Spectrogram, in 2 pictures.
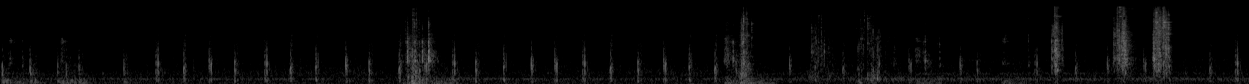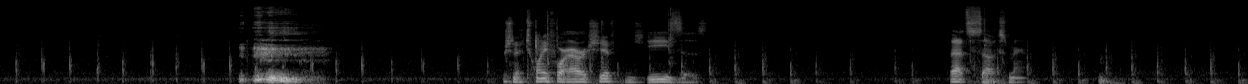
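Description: Quick footsteps crunch and tap steadily as a figure runs.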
